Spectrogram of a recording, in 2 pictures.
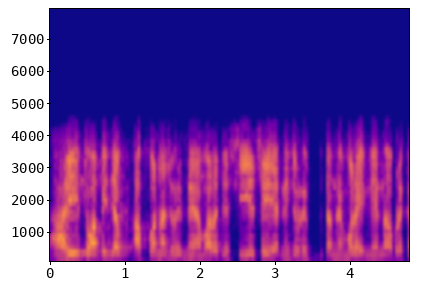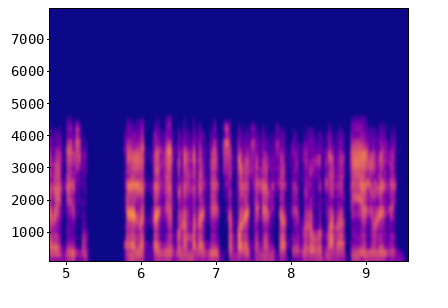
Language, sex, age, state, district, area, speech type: Gujarati, male, 18-30, Gujarat, Morbi, rural, conversation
